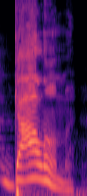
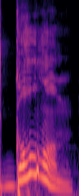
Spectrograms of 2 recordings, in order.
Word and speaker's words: golem: you have to understand where gol it's not gollum hey guys it's not gollum it's gollum that's how you pronounce it it's golem because it's based off of um jewish uh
